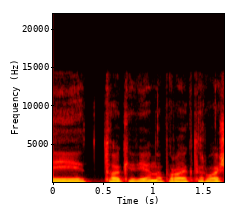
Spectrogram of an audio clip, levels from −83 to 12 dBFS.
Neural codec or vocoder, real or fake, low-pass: none; real; 14.4 kHz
